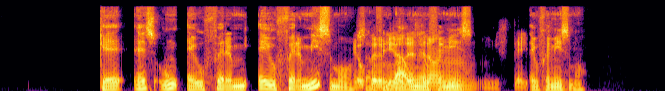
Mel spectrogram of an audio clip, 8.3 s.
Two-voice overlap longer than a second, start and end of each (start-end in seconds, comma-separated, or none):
4.4-5.9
